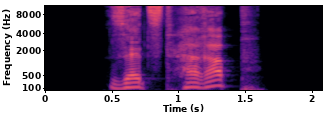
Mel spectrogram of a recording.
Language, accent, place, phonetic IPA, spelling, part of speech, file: German, Germany, Berlin, [ˌzɛt͡st hɛˈʁap], setzt herab, verb, De-setzt herab.ogg
- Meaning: inflection of herabsetzen: 1. second-person singular/plural present 2. third-person singular present 3. plural imperative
